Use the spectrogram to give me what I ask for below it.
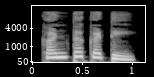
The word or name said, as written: ಖಂಡಗಟ್ಟು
